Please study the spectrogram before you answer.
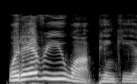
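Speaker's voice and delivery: loud, high, giving in; exasperated outburst. A narrator's reading. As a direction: throw up your hands and cave in. Geronimo giving in loudly.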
